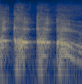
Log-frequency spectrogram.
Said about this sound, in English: Yeah, clear your throat in the microphone. Good job, Chief.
